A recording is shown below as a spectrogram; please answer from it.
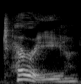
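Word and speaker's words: Thierry: pj and zhizu's father uh terry i think that's how he pronounced his name it's spelled like t-h-i-e um he's like he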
